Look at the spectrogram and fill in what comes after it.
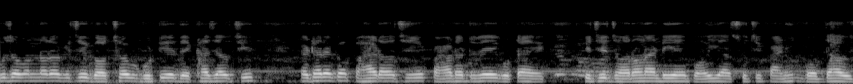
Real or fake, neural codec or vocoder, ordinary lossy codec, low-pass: real; none; none; none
